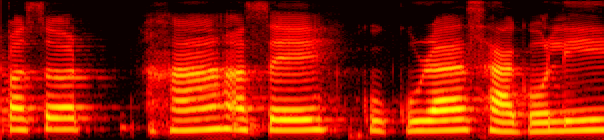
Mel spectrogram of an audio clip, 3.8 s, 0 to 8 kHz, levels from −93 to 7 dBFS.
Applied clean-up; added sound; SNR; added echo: none; none; none; none.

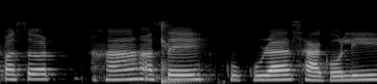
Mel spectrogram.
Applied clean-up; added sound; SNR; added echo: none; Thump, thud; 14 dB; none.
